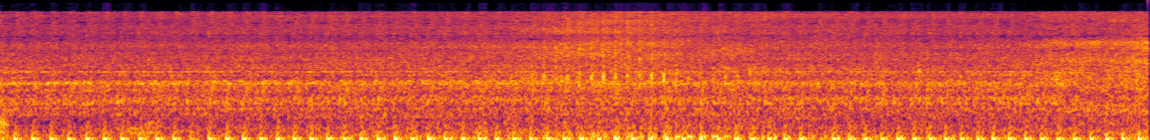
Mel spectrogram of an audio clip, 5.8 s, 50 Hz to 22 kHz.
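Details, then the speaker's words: Bajaj Pulsar N160 with full clutch plate set, hub, tensioner, chain sprocket set and spark plug replaced: loud even thudding at idle, about four beats a second, with faint clatter; owner says no exhaust issue, source unclear. "कोई issue नहीं है exhaust में जब चलाते तो यहां से आवाज जा है ये"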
